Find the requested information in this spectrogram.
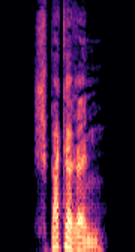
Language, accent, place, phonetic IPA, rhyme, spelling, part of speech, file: German, Germany, Berlin, [ˈʃpakəʁən], -akəʁən, spackeren, adjective, De-spackeren.ogg
- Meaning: inflection of spack: 1. strong genitive masculine/neuter singular comparative degree 2. weak/mixed genitive/dative all-gender singular comparative degree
